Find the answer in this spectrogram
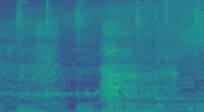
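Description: Background music with steady held low notes.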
